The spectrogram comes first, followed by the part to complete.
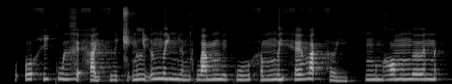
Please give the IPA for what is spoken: ʔo˧hi˧kwɨ˨˦ ɣɛ̰˧˨ha˧˩j hɨ̤˨˩ə̯t͡ɕə̰˧˥n lḭ˧˥ə̯ŋə˧jɲə̤˨˩n kwa˨˦mŋe̤˨˩ kwu˨˦hə˨˦m ŋə˨˦jhɛ˨˦va˦˥k̚ hə̤˨˩j | ŋə̤˨˩mɣɔ˧m ŋəː˧n

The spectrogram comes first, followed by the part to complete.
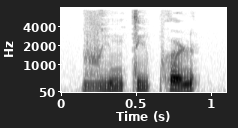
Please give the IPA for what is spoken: vimti pʰəɳ

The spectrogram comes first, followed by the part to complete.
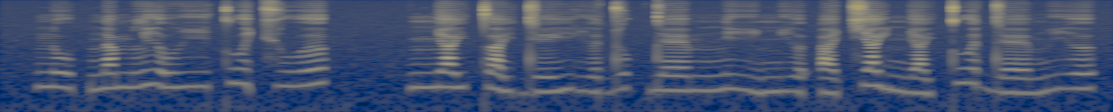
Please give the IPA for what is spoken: noː˧˩p̚na˧mli˥˨ə̯ʋiː˧ t̪u˥˨ə̯t͡ɕu˧˥ə̯ | ɲa˧˥jt̪a˧˩jde˩˧ji˩ə̯ do˥˨k̚dɛː˧m niː˧˩ɲi˩˧ə̯ ʔa˩t͡ɕa˥˨jɲa˩˧j t̪u˥˨ə̯dɛː˩mi˧ə̯

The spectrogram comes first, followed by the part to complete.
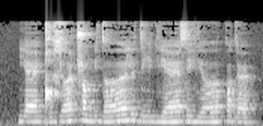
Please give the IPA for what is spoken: jɛːɡ͡ǃɨʑɤə̯ɖ͡ʐɔ mʲɛdɤːə̯jɨ diːdvʲɛːsi vʲɤːkɔd œ

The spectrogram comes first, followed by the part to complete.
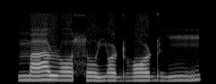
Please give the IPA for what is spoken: maɹɔ ɬojɔɖʱɔ ɖʱi

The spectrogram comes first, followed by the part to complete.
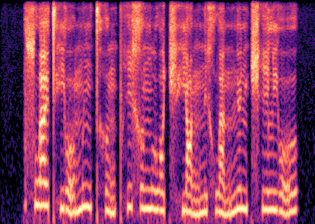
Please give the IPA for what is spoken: swa˥ɪ̯t̪ʰjo̰˨˩ʊ̯mi˥˩ŋ t̪ʰɤ̰˨˩ŋpʰi˥xɤ˥ŋlwɔ˧˥ t͡ɕʰjɑ̰˨˩ŋn̪i˦xwa̰˨˩n n̪y˥˩nt͡ɕʰi˧˥ljo̰˨˩˦ʊ̯

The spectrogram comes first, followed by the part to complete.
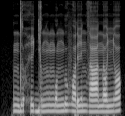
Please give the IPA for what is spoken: ndɯhiɟɯŋʌ ŋʷeŋɯvʌ ɾi nza nʌɲʌ

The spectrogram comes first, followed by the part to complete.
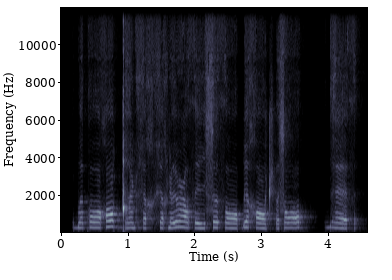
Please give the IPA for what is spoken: bɜkɔːχɔ ɡ͡ǃɜːɳheχxeχɳɘy̯ ʕɔθeːi̯sə θɔːɓeχ ɔːt͡ʃʼəsɔ | ɡʱɛθ

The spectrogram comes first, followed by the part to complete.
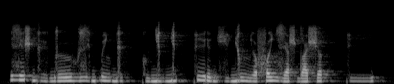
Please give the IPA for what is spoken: ziʃ ɡʱe̤ɡlːṳ zi̤ɡɓeʎɡe̤ kːṳɟɯɡɟɯkːi ɾiɡçi̤ɟu ʎʌfʌʎ zeʃdˤaʃʌ kːi̤

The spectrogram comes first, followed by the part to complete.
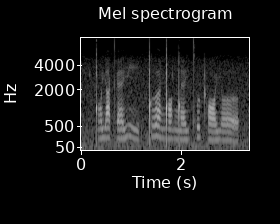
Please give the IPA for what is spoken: ɡ͡ǃɔjakʼɛji | ɡ͡ǃɤɐ̯ŋ͡ǃɔ ŋ͡ǃɛjtʰu ʈʰɔ jɤ

